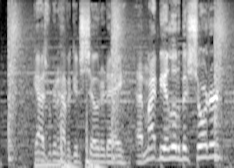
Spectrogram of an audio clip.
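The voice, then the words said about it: Strained voice, starting to give out. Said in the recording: “my voice is starting to leave me a little bit here.”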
